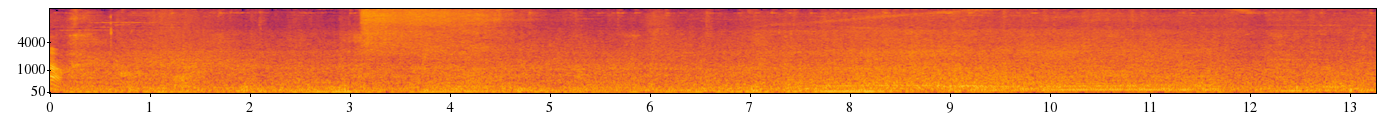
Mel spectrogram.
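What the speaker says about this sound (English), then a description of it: "I don't think the trains are louder. I think there's just more of them." Broadband city street and roadway rumble on a Manhattan walking route, with low steady traffic and train noise filling the whole stretch and a voice talking over it.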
